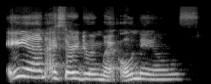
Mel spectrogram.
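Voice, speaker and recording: A woman's voice: a little high, unhurried, fairly bright tone. A young woman with a smoky whiskey voice from a cold, chatting casually and informally to livestream viewers as a tarot reader. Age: young adult. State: getting over a cold. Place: home kitchen, indoors.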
